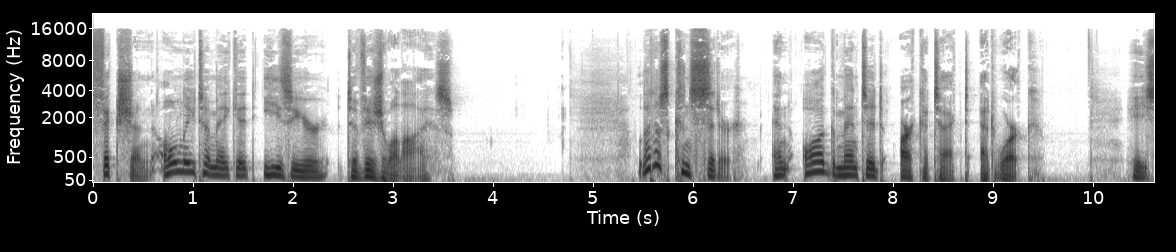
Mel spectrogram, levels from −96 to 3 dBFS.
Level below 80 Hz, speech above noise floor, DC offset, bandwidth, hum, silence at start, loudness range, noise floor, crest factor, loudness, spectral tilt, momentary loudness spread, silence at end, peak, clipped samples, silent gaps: -36 dBFS; 47 dB; under 0.1%; 16 kHz; none; 0 s; 5 LU; -67 dBFS; 18 dB; -20 LUFS; -5 dB/octave; 9 LU; 0 s; -2 dBFS; under 0.1%; none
